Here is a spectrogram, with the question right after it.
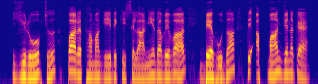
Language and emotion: Dogri, disgusted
